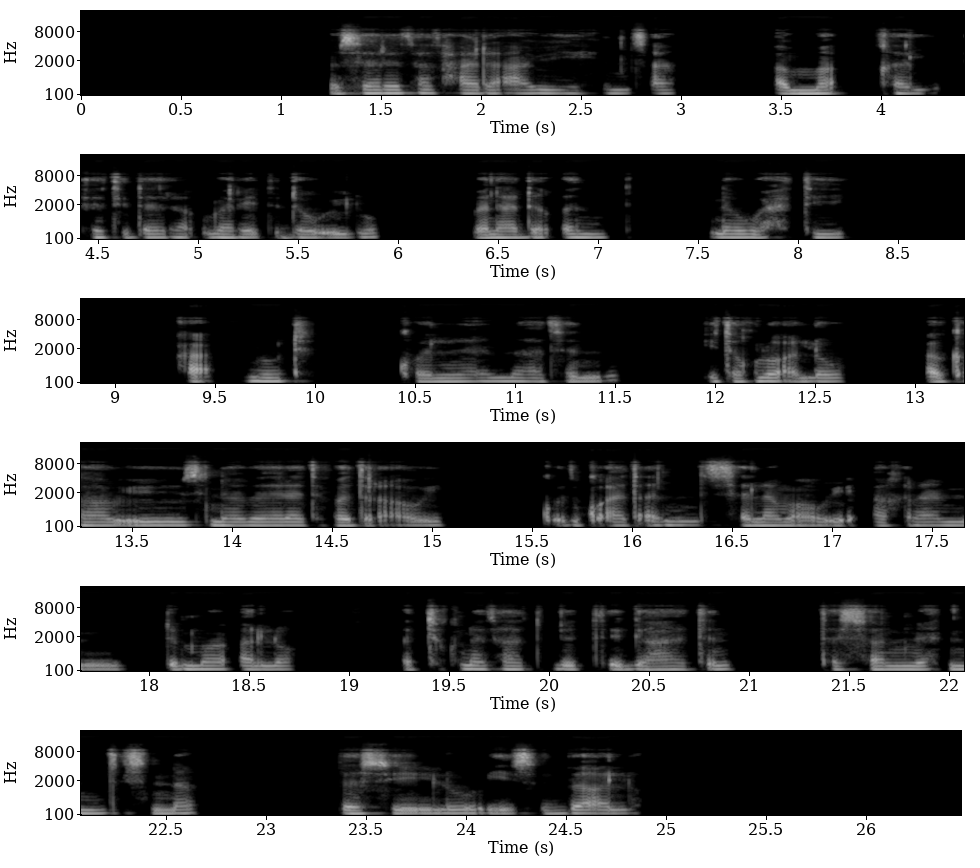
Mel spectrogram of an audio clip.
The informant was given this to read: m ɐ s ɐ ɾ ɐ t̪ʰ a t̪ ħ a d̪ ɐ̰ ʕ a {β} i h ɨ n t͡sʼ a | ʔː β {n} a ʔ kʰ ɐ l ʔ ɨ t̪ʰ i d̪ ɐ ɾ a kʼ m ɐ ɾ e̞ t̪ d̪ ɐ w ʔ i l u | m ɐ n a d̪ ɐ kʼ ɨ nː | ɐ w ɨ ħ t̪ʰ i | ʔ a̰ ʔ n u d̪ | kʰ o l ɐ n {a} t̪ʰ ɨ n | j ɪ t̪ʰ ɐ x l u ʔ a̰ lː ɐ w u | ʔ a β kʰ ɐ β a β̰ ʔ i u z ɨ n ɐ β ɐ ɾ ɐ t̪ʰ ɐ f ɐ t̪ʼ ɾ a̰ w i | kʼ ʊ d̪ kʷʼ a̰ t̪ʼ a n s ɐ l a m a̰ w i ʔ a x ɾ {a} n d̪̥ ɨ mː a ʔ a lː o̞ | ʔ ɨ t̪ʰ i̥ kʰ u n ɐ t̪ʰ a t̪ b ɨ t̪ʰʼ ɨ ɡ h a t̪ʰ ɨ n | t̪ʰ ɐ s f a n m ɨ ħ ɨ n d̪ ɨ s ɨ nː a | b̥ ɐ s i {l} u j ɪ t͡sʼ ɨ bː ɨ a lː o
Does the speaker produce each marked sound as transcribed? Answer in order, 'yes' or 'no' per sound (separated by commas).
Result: yes, no, yes, yes, yes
